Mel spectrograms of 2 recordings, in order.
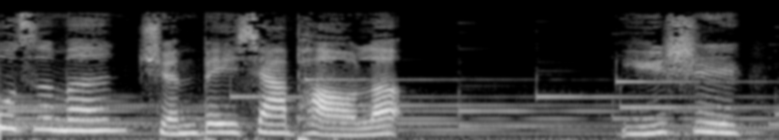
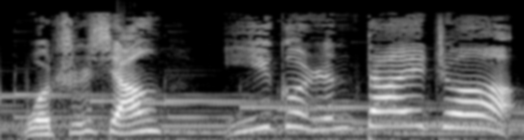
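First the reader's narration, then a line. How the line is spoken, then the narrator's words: Frantic roar. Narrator (Chinese): 大熊发疯似的大吼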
